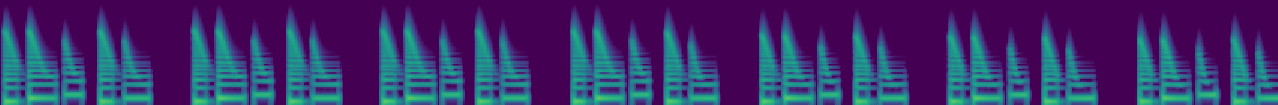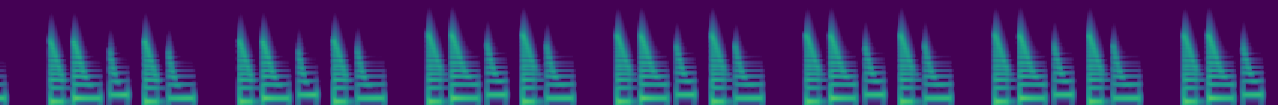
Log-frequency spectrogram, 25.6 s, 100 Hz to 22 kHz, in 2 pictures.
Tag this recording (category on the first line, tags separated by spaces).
Music > Solo instrument
electronic TB-03 techno 303 Roland hardware Acid Recording synth house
